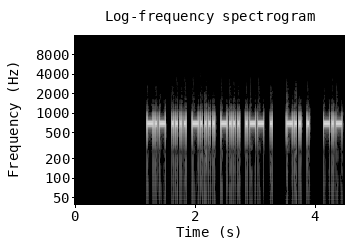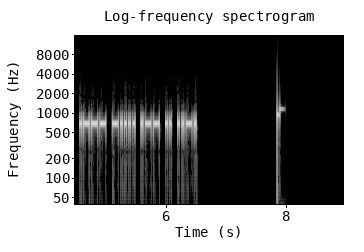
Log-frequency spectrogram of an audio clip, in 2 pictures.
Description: Morse code, heard as a keyed tone, about 36 wpm, 700 Hz. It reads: KH6BWE DE KJ6WIF
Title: USA Callsign DE Callsign 35wpm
